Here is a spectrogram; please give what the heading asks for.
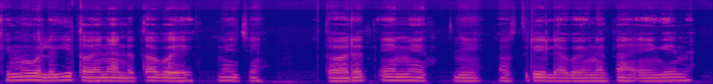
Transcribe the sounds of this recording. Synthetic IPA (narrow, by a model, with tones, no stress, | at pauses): kimo˦ko˨le˨ki˦t̪ɔ˨˦nɛ˨ndɛ˨t̪a˦ko˨ek̚me˦t͡ʃe | itaɾe˦te˦met̚ | ɲi˨a˨ustɾe˦liako˨e˨knet̪aʔeŋɡe˦mɛ˦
